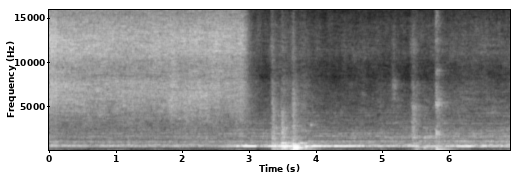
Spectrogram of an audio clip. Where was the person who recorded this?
in a restroom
